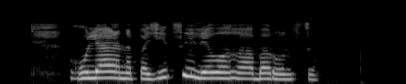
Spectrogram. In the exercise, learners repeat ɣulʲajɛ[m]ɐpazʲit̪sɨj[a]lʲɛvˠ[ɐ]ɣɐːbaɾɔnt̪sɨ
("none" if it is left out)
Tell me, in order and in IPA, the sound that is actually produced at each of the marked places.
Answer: n, i, ɐ

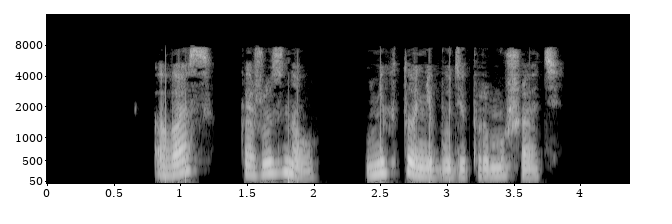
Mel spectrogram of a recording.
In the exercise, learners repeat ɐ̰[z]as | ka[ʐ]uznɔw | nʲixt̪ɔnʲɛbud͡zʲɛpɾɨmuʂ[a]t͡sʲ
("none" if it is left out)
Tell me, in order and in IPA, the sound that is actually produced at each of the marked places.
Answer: v, ʐ, a

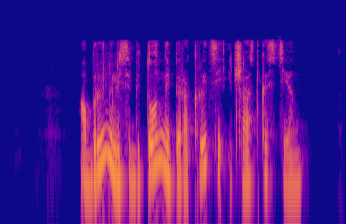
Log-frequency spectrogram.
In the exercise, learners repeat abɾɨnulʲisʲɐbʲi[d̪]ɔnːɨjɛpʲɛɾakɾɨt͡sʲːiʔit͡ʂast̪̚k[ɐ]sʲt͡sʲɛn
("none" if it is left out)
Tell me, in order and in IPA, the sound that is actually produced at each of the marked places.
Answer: t̪, ɐ

